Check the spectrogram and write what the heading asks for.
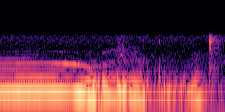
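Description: A man's voice holding one long, steady note, then sliding down in pitch about a second in and wavering low and weaker.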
